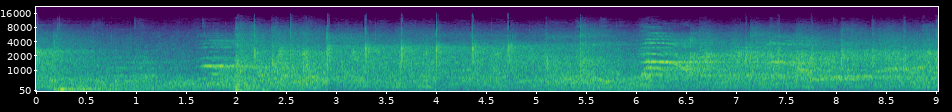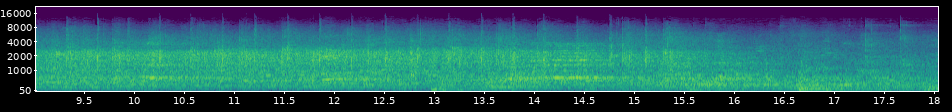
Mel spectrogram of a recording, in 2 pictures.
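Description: Table tennis balls click rapidly on tables and paddles in a large echoing hall.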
